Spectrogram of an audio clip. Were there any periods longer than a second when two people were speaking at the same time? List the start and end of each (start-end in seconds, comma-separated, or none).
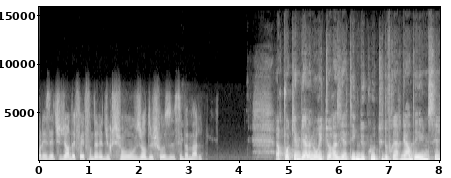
none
